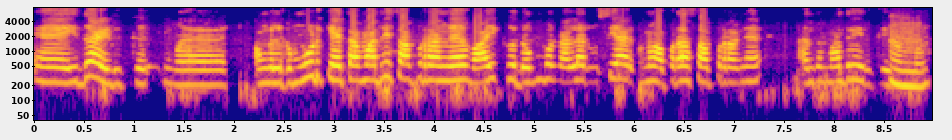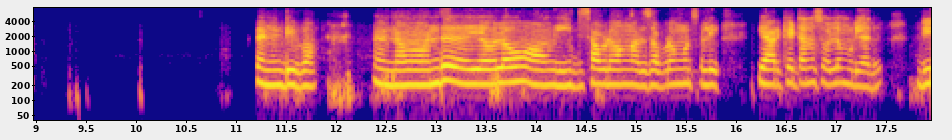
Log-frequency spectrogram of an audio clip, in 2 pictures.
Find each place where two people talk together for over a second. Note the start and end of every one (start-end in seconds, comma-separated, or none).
none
